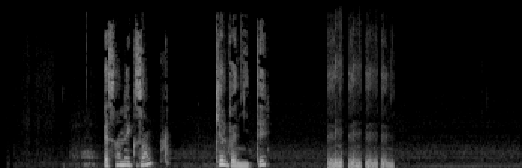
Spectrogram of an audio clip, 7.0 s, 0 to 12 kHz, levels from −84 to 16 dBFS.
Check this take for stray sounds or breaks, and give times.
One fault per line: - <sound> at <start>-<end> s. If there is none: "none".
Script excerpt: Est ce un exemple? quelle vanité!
- laugh at 4.3-5.3 s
